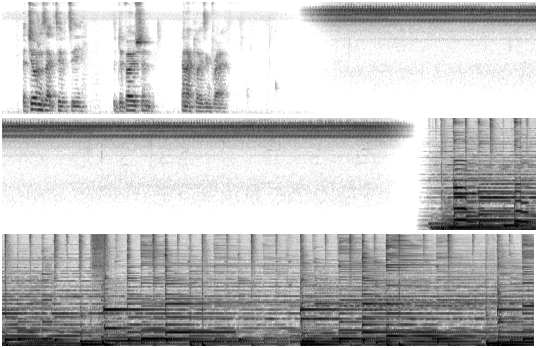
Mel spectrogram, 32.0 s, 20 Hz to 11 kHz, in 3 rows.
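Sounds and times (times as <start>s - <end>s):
high-pitched insect trill: 6.1s - 18.8s
instrumental music: 19.2s - 32.0s.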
